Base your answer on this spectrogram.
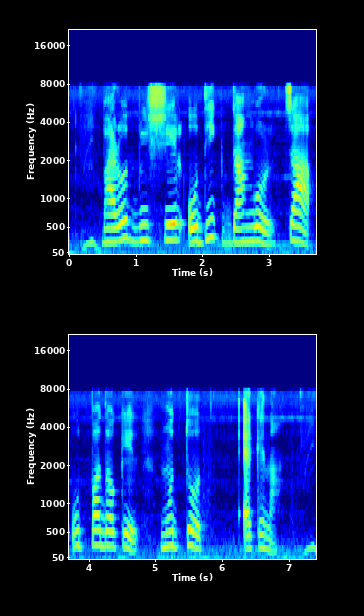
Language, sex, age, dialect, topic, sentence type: Bengali, female, 18-24, Rajbangshi, agriculture, statement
